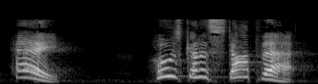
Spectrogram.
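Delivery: squeaky voice, very high and loud. Retelling the giant mocking God's people and little Dave answering, in a squeaky voice. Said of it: "in his squeaky voice".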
